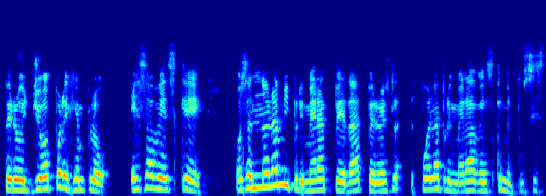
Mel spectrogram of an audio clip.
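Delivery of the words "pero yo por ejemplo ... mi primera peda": usual speaking voice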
